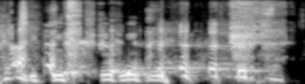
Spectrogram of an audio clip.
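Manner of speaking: trailing villain chuckle; evil laugh. Pretend. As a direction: let the cackle wind down. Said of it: "your best evil laugh?".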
